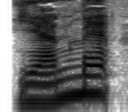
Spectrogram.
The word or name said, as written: jernmand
